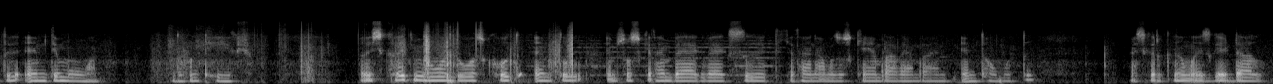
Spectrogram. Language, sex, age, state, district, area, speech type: Kashmiri, male, 45-60, Jammu and Kashmir, Srinagar, urban, spontaneous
